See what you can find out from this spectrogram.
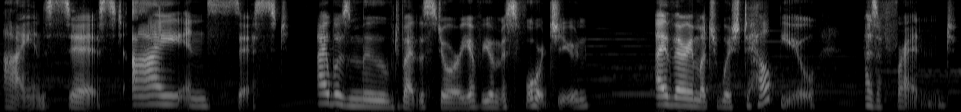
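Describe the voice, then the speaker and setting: Woman reading a sly, coaxing gentleman tempter. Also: low voice, big pitch swings, takes it slowly, soft background music, voice pushed down, full character voice. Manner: courtly, coaxing, insistent. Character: sly, smooth-talking gentleman tempter offering magical bargains.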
